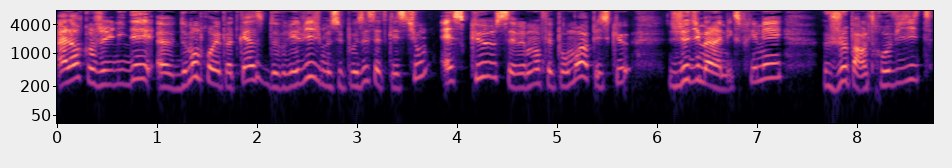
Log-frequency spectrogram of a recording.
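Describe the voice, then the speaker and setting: With lively intonation and a fairly high pitch, a woman speaks at a moderate pace on a very clean recording with a silent background. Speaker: podcast host and coach. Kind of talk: solo podcast talk. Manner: hesitant, many fillers.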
